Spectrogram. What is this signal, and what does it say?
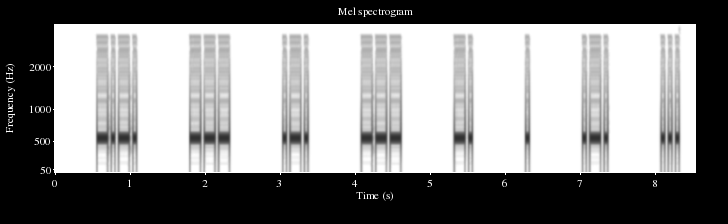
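Morse code, heard as a keyed tone, about 25 wpm, spaced as for 10 wpm, 550 Hz. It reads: CORONERS
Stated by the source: Morse code news headlines at 10.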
